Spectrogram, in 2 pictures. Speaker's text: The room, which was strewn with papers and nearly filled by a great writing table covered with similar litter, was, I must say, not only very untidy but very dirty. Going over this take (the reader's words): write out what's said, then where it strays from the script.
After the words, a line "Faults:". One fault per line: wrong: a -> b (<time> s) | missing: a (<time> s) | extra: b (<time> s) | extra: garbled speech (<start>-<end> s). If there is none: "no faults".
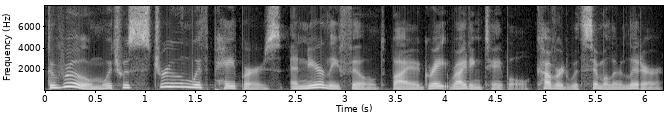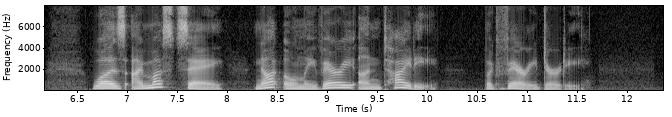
The room, which was strewn with papers and nearly filled by a great writing table covered with similar litter, was, I must say, not only very untidy but very dirty.
Faults:
no faults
